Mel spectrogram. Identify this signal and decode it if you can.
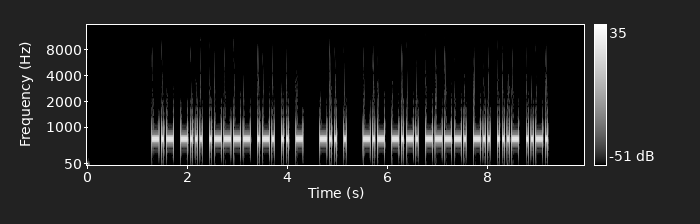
Morse code, heard as a keyed tone, about 25 wpm, 700 Hz. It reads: KB1RIT DE KC9DVF
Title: USA Callsign DE Callsign - 6 Characters - 25wpm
